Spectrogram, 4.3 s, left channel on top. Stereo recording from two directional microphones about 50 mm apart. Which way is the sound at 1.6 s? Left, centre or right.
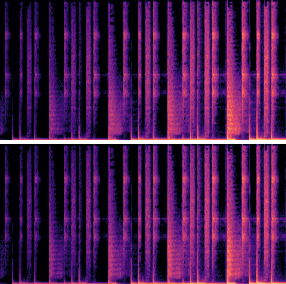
Left.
